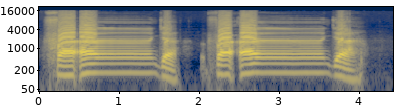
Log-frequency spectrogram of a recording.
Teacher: ikhfa membaca di antara keduanya yaitu samar-samarkan nunnya atau biasanya ada mengantinya dengan ng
